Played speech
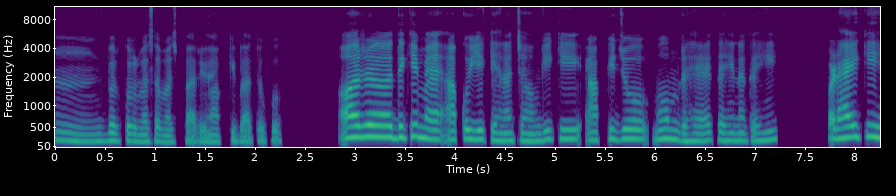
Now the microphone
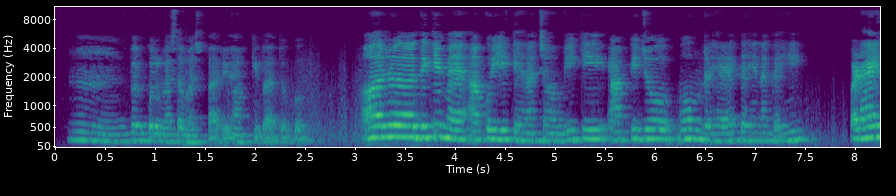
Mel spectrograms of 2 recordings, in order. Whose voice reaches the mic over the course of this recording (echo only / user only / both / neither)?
echo only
